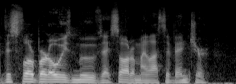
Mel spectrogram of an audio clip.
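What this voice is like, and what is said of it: Put-on Irish accent. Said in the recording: “Oh, is that Irish? ... Did that sound Irish?”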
